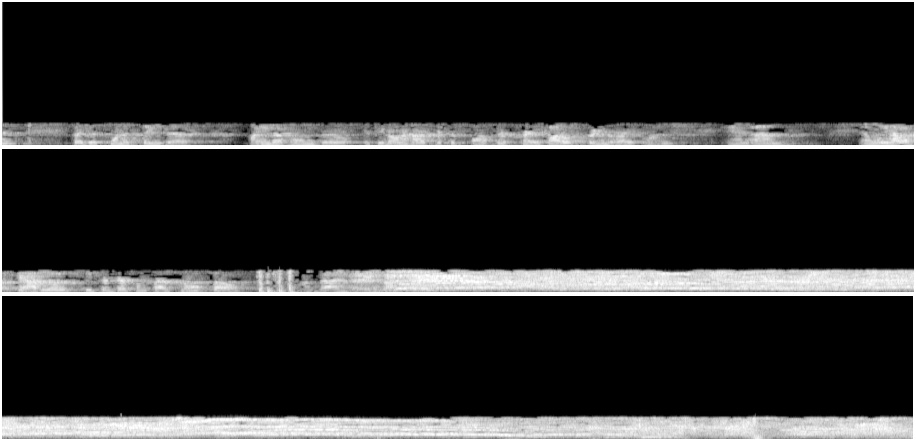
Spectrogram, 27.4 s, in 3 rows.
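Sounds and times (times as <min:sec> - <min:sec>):
speech: 0:00.7 - 0:08.0, 0:08.6 - 0:13.7
scattered voices and cheers: 0:12.6 - 0:27.3
audience applause: 0:12.7 - 0:27.3.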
